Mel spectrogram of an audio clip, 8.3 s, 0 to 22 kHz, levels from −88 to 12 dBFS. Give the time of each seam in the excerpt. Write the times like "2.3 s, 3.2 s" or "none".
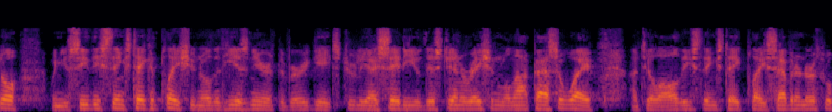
none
